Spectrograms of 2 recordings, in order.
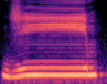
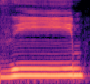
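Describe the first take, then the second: First: The first consonant is a plain, light j. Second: The first consonant sounds like a z. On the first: The speaker calls it right. "நார்மலாக சொல்லுங்கள்" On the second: The speaker calls it wrong. "இசட் sound கொடுத்து"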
